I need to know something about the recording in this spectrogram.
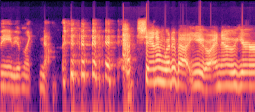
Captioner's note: laugh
